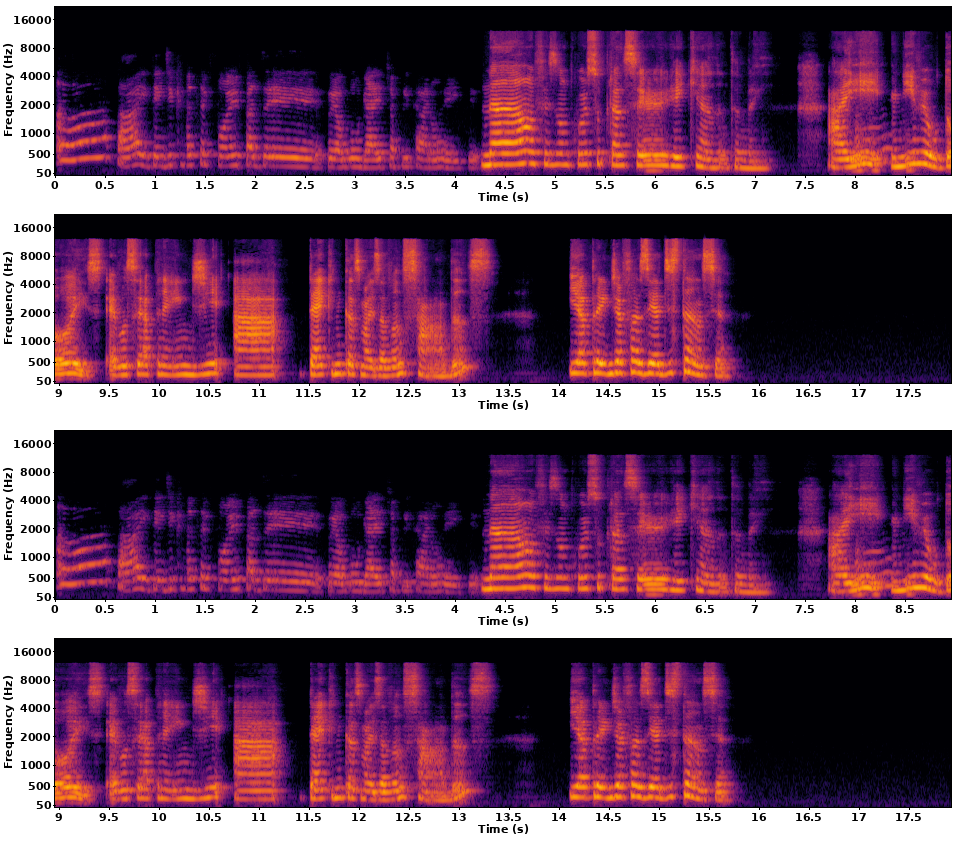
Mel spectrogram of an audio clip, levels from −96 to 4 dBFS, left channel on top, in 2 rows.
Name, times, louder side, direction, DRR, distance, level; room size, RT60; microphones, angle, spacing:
voice 1, 0.0-4.2 8.0-8.4, left 3 dB, 90° left, 1.0 m, -36 dB
voice 2, 4.3-7.1 7.4-11.2 11.5-13.3 14.1-15.7, left 3 dB, 70° left, 0.6 m, -21 dB
4.1 x 2.0 x 2.8 m
head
